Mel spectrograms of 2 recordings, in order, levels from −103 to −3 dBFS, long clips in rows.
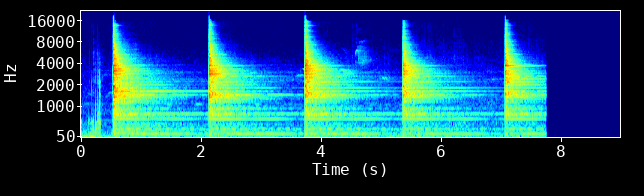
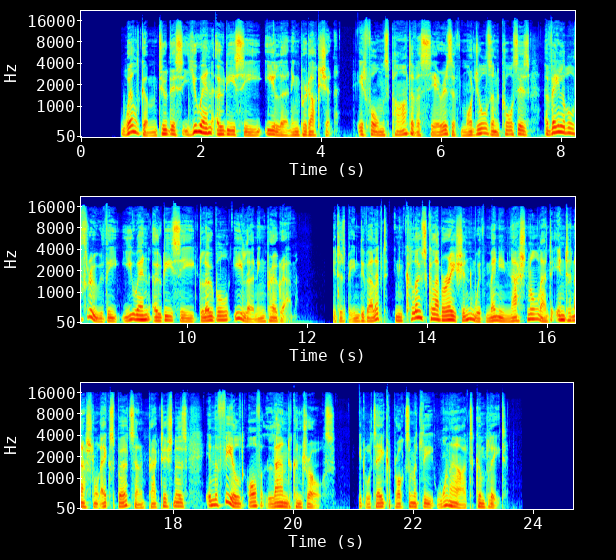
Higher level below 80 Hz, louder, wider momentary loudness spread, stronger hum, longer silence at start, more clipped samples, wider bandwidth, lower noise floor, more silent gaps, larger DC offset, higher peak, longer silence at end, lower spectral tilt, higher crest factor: second, -58 dBFS vs -46 dBFS; first, -19 LUFS vs -22 LUFS; first, 25 LU vs 9 LU; neither; second, 0.15 s vs 0.65 s; neither; about the same, 16.5 kHz vs 16.5 kHz; second, -56 dBFS vs -68 dBFS; neither; neither; first, 0 dBFS vs -4 dBFS; first, 1.4 s vs 1.15 s; second, 1.5 dB/octave vs -5 dB/octave; first, 26 dB vs 18 dB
